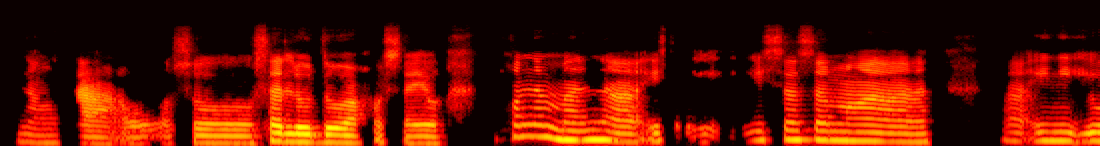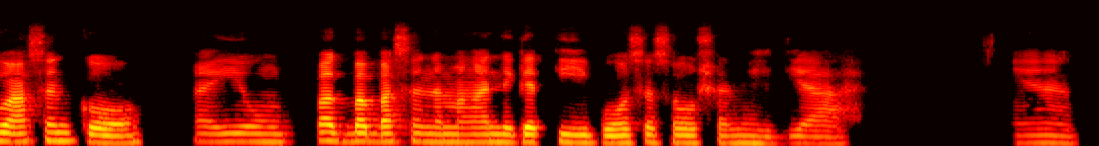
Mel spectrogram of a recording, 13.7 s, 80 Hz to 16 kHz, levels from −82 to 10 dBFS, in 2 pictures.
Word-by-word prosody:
ng 145 -2 -9 0.2
tao. 125 0 -1
So 135 -2 -1
saludo 155 -1 +5
ako 140 - -7
sayo. 130 0 -1 0.3
Ako 205 - -14
naman 200 -7 +3
na 165 -5 +3 0.6
isa 190 +3 -5
sa 195 -1 0
mga 175 -1 +3 0.8
ah, 170 -2 -7
iniiwasan 170 0 +1
ko 145 -2 +1 0.3
ay 160 0 -5
yung 155 -1 -6
pagbabasa 165 -1 +2
ng 155 -1 -2
mga 150 0 0
negatibo 150 -2 +1
sa 140 +2 -3
social 140 -1 -4
media, 130 -2 -7 1.1
yan. 140 -1 -10
155 Hz, 110 wpm, -24 LUFS, 140-170 Hz, 1.1 s, saludo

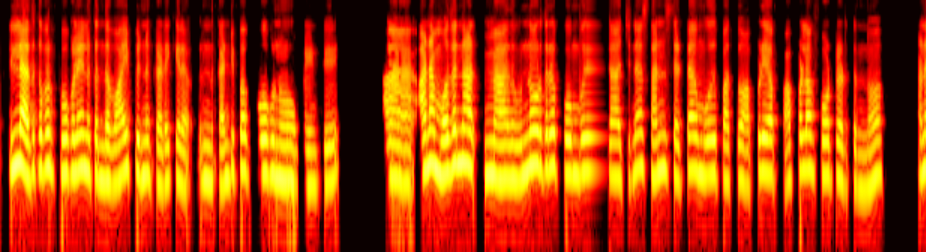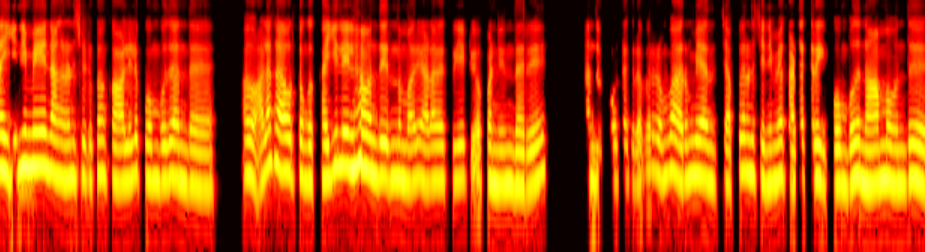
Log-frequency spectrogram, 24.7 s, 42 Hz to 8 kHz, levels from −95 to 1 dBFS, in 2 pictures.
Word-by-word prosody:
இல்ல 260 +3 +7
அதுக்கப்பறம் 240 +2 +1
போகல. 225 +1 +3
எனக்கு 225 -3 +1
அந்த 190 0 +3
வாய்ப்பு 220 +4 +2
இன்னும் 210 0 -1
கெடைக்கல. 185 +1 -1 0.3
இந்த, 190 -1 0
கண்டிப்பா 195 +6 0 0.2
போகணும் 210 -3 +3
அப்டின்னுட்டு. 175 0 -5 0.8
அ, - - +2 0.4
ஆனா, 265 +3 +7
மொத 225 +5 +6
நாள் 260 -2 +5 0.2
நான் 195 0 +3
இன்னொரு 255 +4 +4
தடவ 250 +1 +3
போம்போது 220 +1 +2 0.2
என்ன 210 -3 -5
ஆச்சுன்னா, 205 +4 -4
சன் 210 +3 0
செட் 200 +1 -4
ஆகும்போது 220 -2 +1
பாத்தோம். 190 0 -2
அப்டியா 225 +4 +1 0.2
அப்பலாம் 235 +4 -1
போட்டோ 210 0 -1
எடுத்திருந்தோம். 175 +2 -4 0.5
ஆனா, 235 +2 +3 0.2
இனிமே 250 +2 +4 0.2
நாங்க 215 -2 +2
நெனச்சுட்டு 200 0 -4
இருக்கோம் 210 +1 -5
காலைல 190 +3 0
போம்போது 195 +1 -2
அந்த 180 -1 -4 0.7
ஒ, - - +1 0.2
அழகா 260 +1 +1
ஒருத்தவங்க 205 -3 -2 0.2
கையிலலாம் 250 +5 +3
வந்து 210 -2 0
இருந்த 200 +1 -2
மாரி 185 +2 -2
அழகா 190 +1 -2
கிரியேட்டிவ் 195 0 -5
வா - - -2
பண்ணிருந்தாரு. 175 -2 -1 0.7
அந்த 185 -1 -4 0.2
போட்டோகிராபர் 195 +1 -8
ரொம்ப 210 +3 -4
அருமையா 210 +2 0
இருந்துச்சி. 185 -1 -5
அப்பதான் 225 +4 -4
நெனச்சேன் 200 -3 -3
இனிமே 190 +3 -1
கடற்கரைக்கு 195 0 -2
போம்போது 180 +3 +1
நாம 185 +2 +2
வந்து, 185 +3 -1
200 Hz, 150 wpm, -23 LUFS, 190-225 Hz, 0.8 s, இல்ல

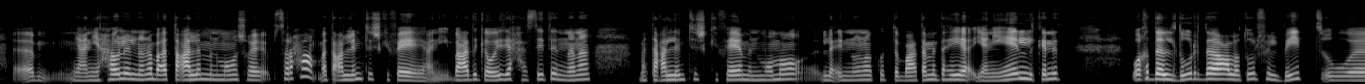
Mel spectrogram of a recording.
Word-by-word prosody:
آمم، - - -7
يعني 185 +1 -5
أحاول 235 +5 +2
إن 245 -2 0
أنا 235 +2 0
بقى 230 -2 +4
أتعلِّم 220 0 +2
من 230 -2 -8
ماما 220 +1 -5
شوية. 205 -3 -2
بصراحة 310 +8 0
ما - - -2
اتعلِّمتش 235 +4 -2
كفاية، 200 -5 +4
يعني 170 - -9
بعد 210 +2 +3
جوازي 220 +2 -1
حسّيت 230 +3 -7
إن 220 -5 -5
أنا 230 +4 0 0.5
ما - - -12
اتعلِّمتش 215 +4 -1
كفاية 215 -1 +3
من 210 -2 -9
ماما، 235 +5 -4 0.2
لأن 195 0 -6
أنا 210 +2 -4
كنت 215 -2 -11
باعتمِد 200 +4 -2
هي 220 0 0
يعني 180 +3 -2
هي 240 +3 +9
اللي 260 -1 +4
كانت 245 +3 -1 0.7
واخدة 245 +1 +5
الدور 230 +2 +1
ده 245 +1 +6
على 235 -2 +5
طول 250 +4 -7
في 250 - -9
البيت، 220 +5 0 0.2
و 190 0 -7
220 Hz, 185 wpm, -24 LUFS, 205-240 Hz, 0.7 s, هي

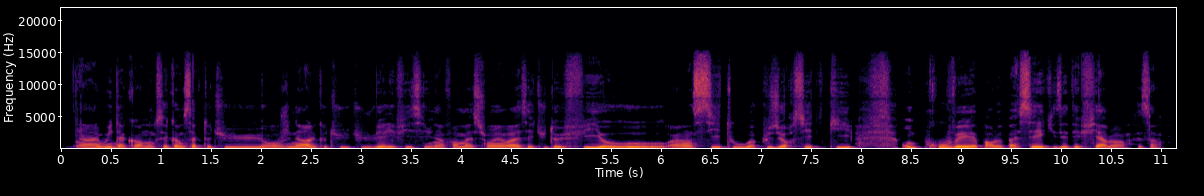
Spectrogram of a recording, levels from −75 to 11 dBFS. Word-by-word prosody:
Ah 120 +3 0
oui, 145 +1 +1
d'accord. 105 -6 -1
Donc, 90 0 -5
c'est 110 - -2
comme 110 +1 +2
ça 125 - +1
que 120 - -10
toi, 110 - -5
tu 95 -3 -3
en 90 +1 -2
général, 95 +3 +1
que - - -9
tu 90 -1 -10
tu 90 - -12
vérifies 95 +2 -1
si 105 - -8
une 95 - -5
information 90 +1 -3
est 95 - +1
vraie, 95 +4 +2
c'est 95 -3 -4
tu - - -14
te 100 - 0
fies 125 +6 +1
au 90 -6 +3
au - - -8
à - - -2
un 90 0 +1
site 125 +6 0
ou 100 -3 -1
à 85 -1 -5
plusieurs 100 -2 -1
sites 130 -1 -5
qui 120 +1 -1 0.5
ont 100 +2 +1
prouvé, 125 +5 +5
par - - 0
le 85 0 -1
passé, 125 +10 +2
qu'ils 95 -7 -5
étaient 85 +1 -1
fiables, 85 -1 0
hein, 85 0 -5
c'est - - -10
ça? 105 -2 -7
95 Hz, 245 wpm, -24 LUFS, 90-115 Hz, 0.5 s, prouvé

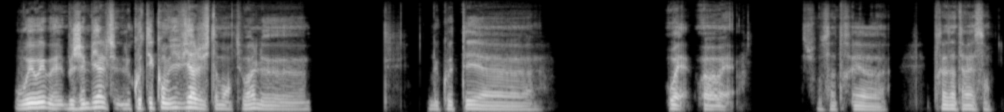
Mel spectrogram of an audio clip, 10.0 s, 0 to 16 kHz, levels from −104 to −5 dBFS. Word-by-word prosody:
Oui, 135 +5 +5
oui, 165 +2 +8
ben 135 -5 -1
ben, 130 +1 -3
j'aime 140 +3 +6
bien 170 +2 +5
ce 145 - +2
le 130 0 -8
côté 140 +4 +1
convivial, 160 +1 +5
justement, 125 -2 0
tu - - -11
vois? 130 +3 +1
Le 110 -4 -7 1.2
le 110 - -10
côté, 125 +3 -4
heu. 105 -2 -5 1.4
Ouais, - - 0 0.2
ouais, - - -1
ouais, - - -5 0.7
je - - -12
trouve - - -18
ça 110 - -8
très, 110 +1 -7
heu, 95 -3 -6 0.5
très 125 - -3
intéressant. 120 -3 -2
125 Hz, 160 wpm, -25 LUFS, 110-140 Hz, 1.4 s, oui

